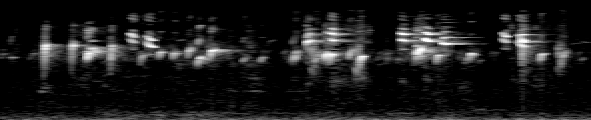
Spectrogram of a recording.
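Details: A goldfinch runs through fast tinkling twitters: a longer opening phrase of clear chips, then denser buzzy bursts near the end, all high and bright.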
